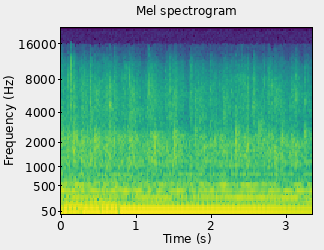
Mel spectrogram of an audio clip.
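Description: Steady audience applause for the pastor at a church service, a dense crackle of many clapping hands, runs for a few seconds over a sustained low musical drone, with no one speaking.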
